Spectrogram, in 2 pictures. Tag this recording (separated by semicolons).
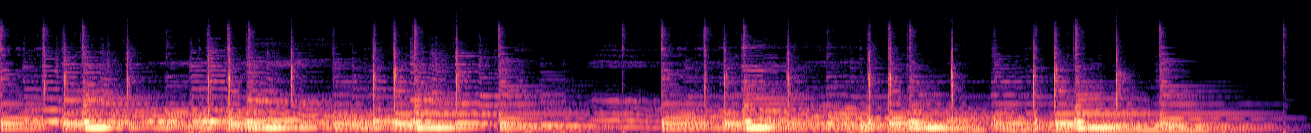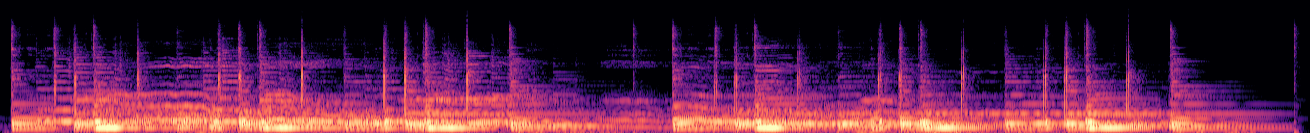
orientalis; guitar; oriental; rythm; loop; voice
